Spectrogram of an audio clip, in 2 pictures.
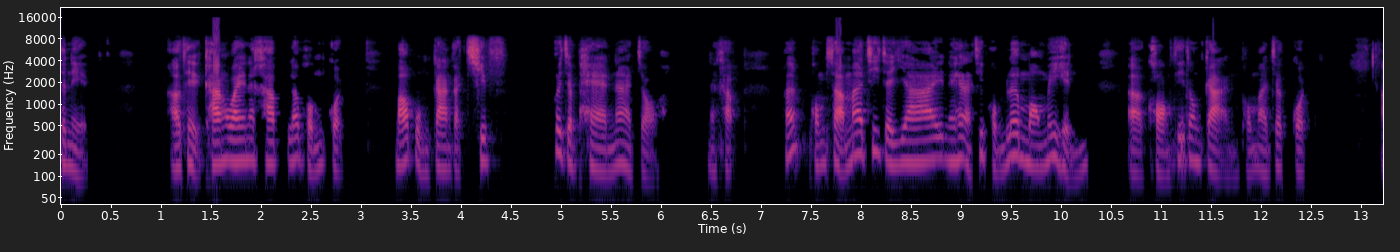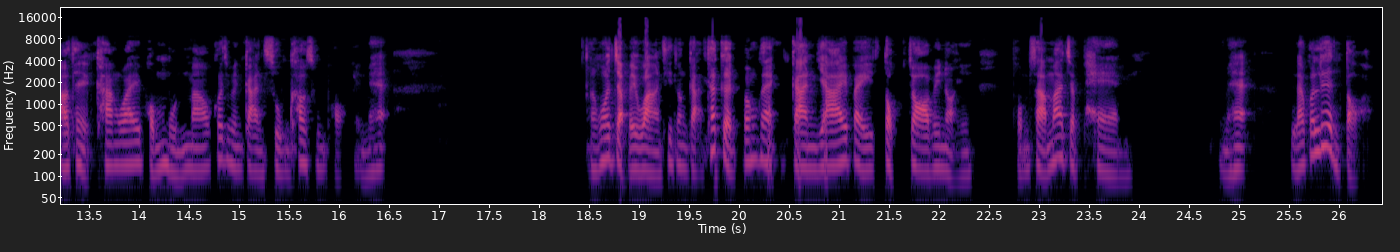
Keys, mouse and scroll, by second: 3.9 shift+middle click, 23.5 shift+middle click.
